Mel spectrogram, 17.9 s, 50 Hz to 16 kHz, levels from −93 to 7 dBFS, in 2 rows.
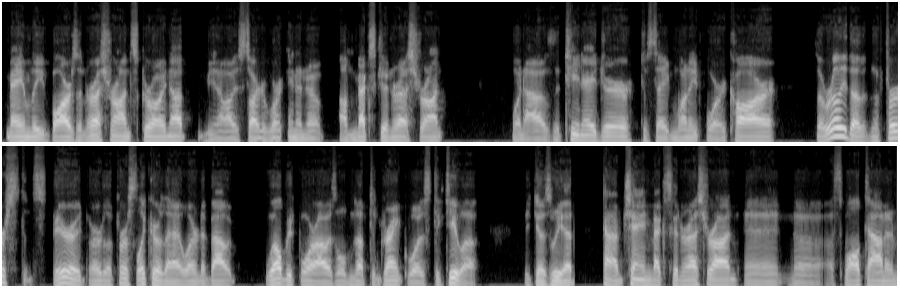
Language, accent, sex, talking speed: English, American, male, 220 wpm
